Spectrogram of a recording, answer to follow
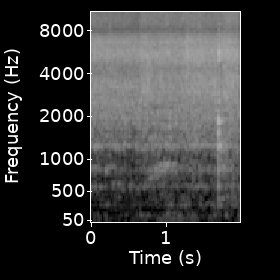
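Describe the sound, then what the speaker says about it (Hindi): Ridge gourd fries in spice masala, producing a steady, even sizzle throughout with one short clink near the end. "अब हम इसको थोड़ी देर मसाले में ही भूनेंगे।"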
